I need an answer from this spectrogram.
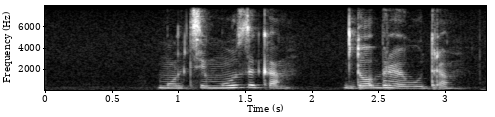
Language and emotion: Russian, neutral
